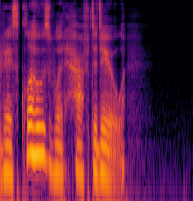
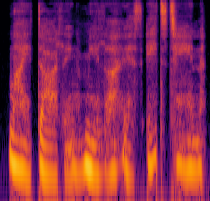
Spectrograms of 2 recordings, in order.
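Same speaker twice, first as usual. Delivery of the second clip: whispered. A narrator's reading. Mother whispering to her daughter on her birthday, hushed. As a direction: breathe it tenderly, barely voiced. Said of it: "Mom whispered".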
